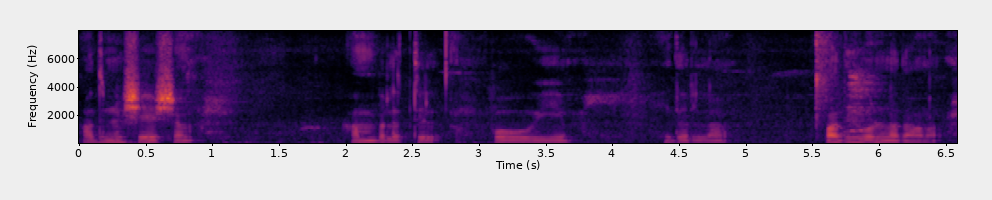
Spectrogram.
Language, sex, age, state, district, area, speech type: Malayalam, male, 45-60, Kerala, Wayanad, rural, spontaneous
